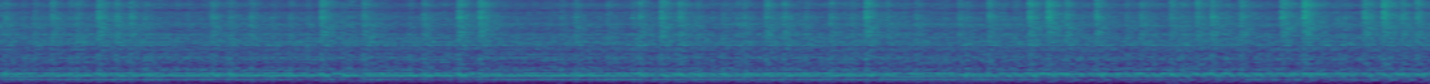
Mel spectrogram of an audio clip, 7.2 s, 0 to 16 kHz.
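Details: 1986 Honda CR125R two-stroke at first start and break-in after a new top end with a .060 over Wiseco piston, warming through heat cycles while idle is set: steady idle, even crisp exhaust note, no misses or surging; runs cleanly.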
